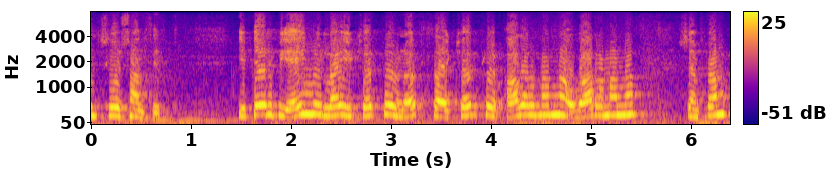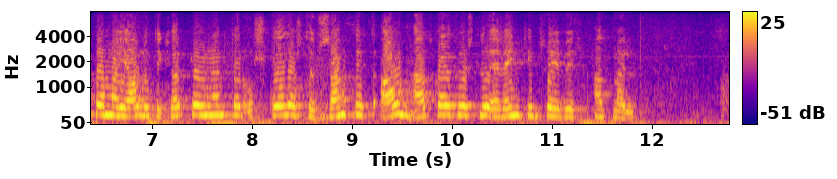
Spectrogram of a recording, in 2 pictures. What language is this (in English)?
Icelandic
